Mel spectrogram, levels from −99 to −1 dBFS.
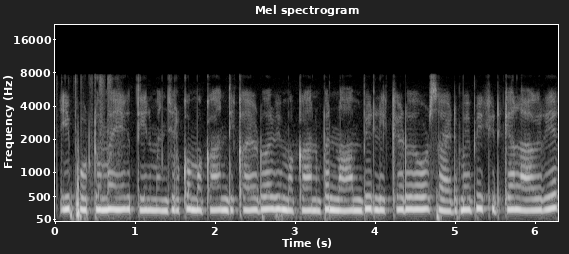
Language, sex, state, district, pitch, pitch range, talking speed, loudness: Marwari, female, Rajasthan, Nagaur, 235 Hz, 230-245 Hz, 230 wpm, -22 LUFS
